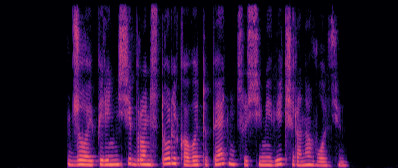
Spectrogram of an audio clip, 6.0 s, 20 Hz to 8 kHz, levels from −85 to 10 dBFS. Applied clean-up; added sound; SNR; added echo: neural mask model DeepFilterNet 3.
